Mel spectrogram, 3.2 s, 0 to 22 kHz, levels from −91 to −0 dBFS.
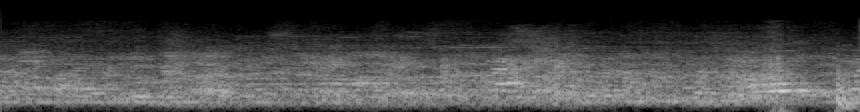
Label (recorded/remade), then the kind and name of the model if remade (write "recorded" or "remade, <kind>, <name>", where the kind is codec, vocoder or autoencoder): recorded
